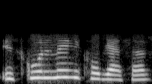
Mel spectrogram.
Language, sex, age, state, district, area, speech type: Hindi, female, 18-30, Uttar Pradesh, Chandauli, rural, conversation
